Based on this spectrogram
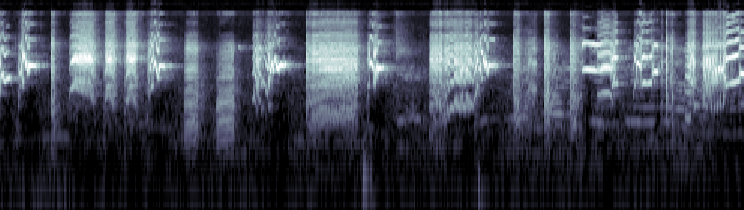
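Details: Chattering Javan myna, used as a tutor to prompt other mynas that have stopped singing: dense sequence of grating squawks, long harsh rasps, clicks and quick whistled notes delivered almost without pause.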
